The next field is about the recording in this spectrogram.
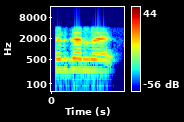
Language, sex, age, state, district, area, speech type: Tamil, female, 45-60, Tamil Nadu, Thoothukudi, rural, conversation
